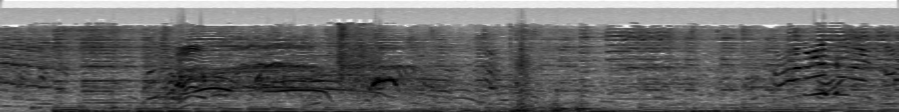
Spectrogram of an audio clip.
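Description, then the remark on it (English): A dense crowd murmurs and shouts continuously, with several sharp, rising voice cries cutting through the din, including a piercing yell midway and more excited whoops near the end. “One person screamed.”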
